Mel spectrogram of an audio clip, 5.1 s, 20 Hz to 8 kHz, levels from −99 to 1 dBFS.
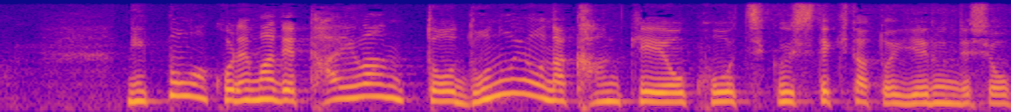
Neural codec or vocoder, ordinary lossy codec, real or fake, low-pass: none; none; real; 7.2 kHz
